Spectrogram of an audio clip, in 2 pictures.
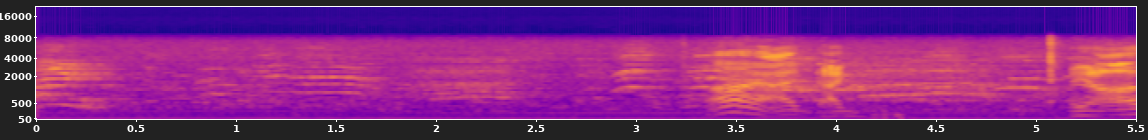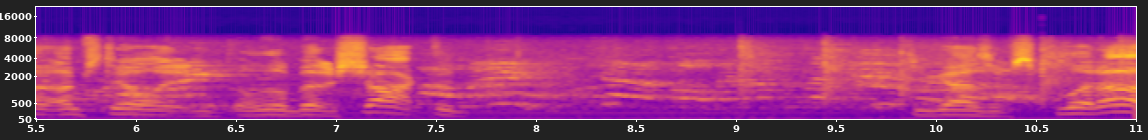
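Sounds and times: faint crowd voices: 0:00.0 - 0:11.0
steady low hum: 0:00.0 - 0:11.0.

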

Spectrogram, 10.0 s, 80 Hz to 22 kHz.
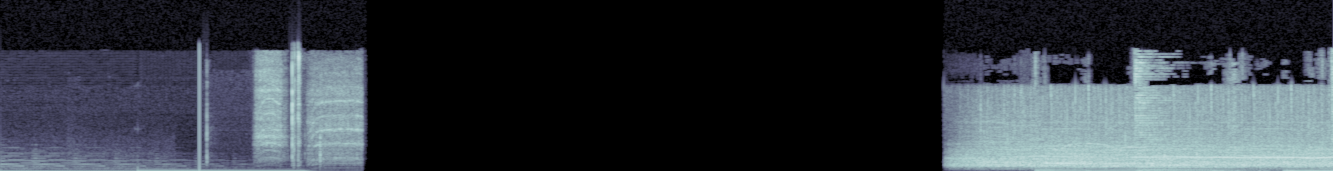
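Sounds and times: deep synth bass drone: 0:00.0 - 0:01.9
bright shutter-like clatter: 0:02.0 - 0:02.8.

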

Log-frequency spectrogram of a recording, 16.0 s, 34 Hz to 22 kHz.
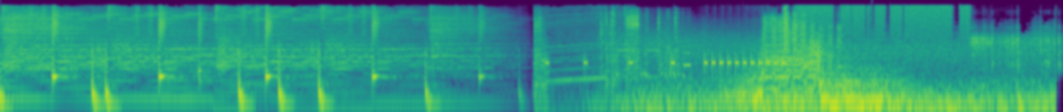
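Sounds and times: stuttering beeps: 0:08.0 - 0:12.7
crackly glitchy build: 0:08.0 - 0:15.9
deep rumble: 0:10.3 - 0:15.8
end music: 0:10.7 - 0:14.1.

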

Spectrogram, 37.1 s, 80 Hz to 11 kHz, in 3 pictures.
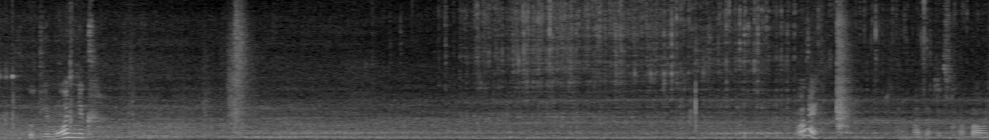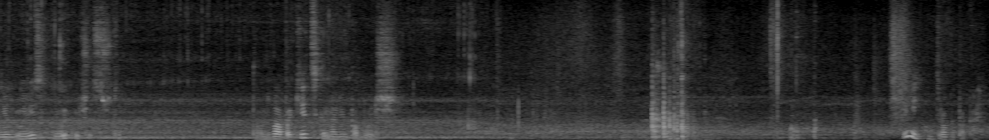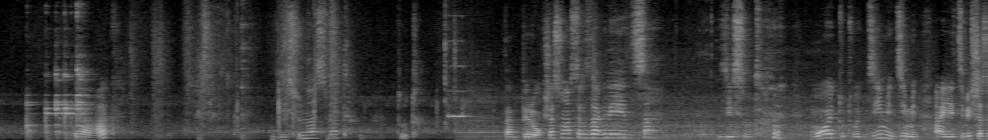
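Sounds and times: electric kettle boiling: 0:00.0 - 0:21.4, 0:27.7 - 0:37.0.

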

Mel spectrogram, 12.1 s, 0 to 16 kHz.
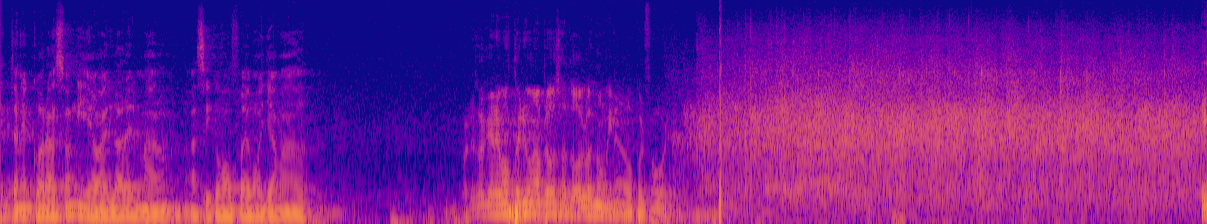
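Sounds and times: audience applauding: 0:06.8 - 0:12.0.

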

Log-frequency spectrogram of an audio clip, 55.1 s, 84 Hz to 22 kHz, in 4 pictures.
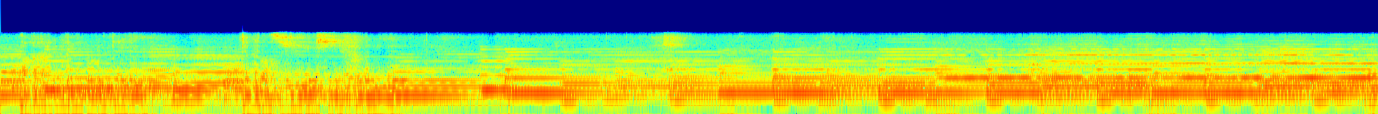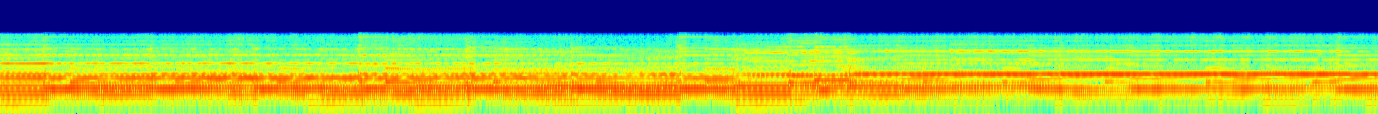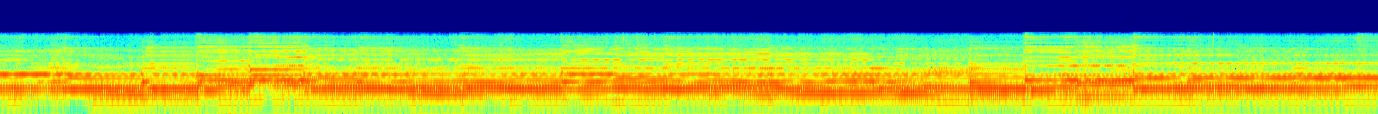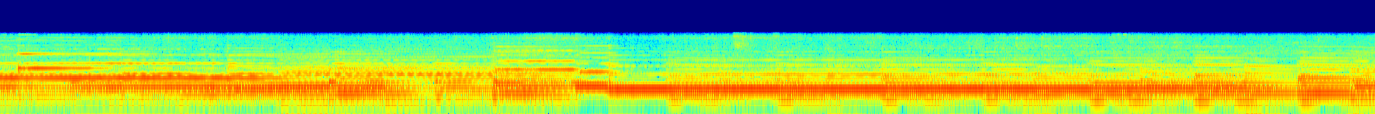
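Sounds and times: flute melody: 0:00.0 - 0:55.0
band playing instrumental: 0:04.8 - 0:54.8.

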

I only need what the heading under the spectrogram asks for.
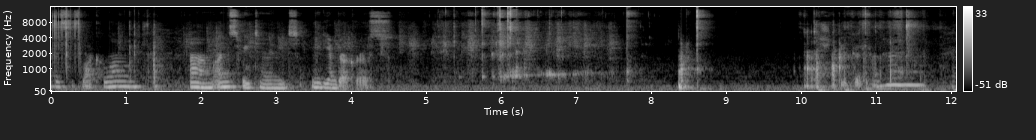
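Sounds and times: coffee pouring into a glass: 0:05.7 - 0:07.2.

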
